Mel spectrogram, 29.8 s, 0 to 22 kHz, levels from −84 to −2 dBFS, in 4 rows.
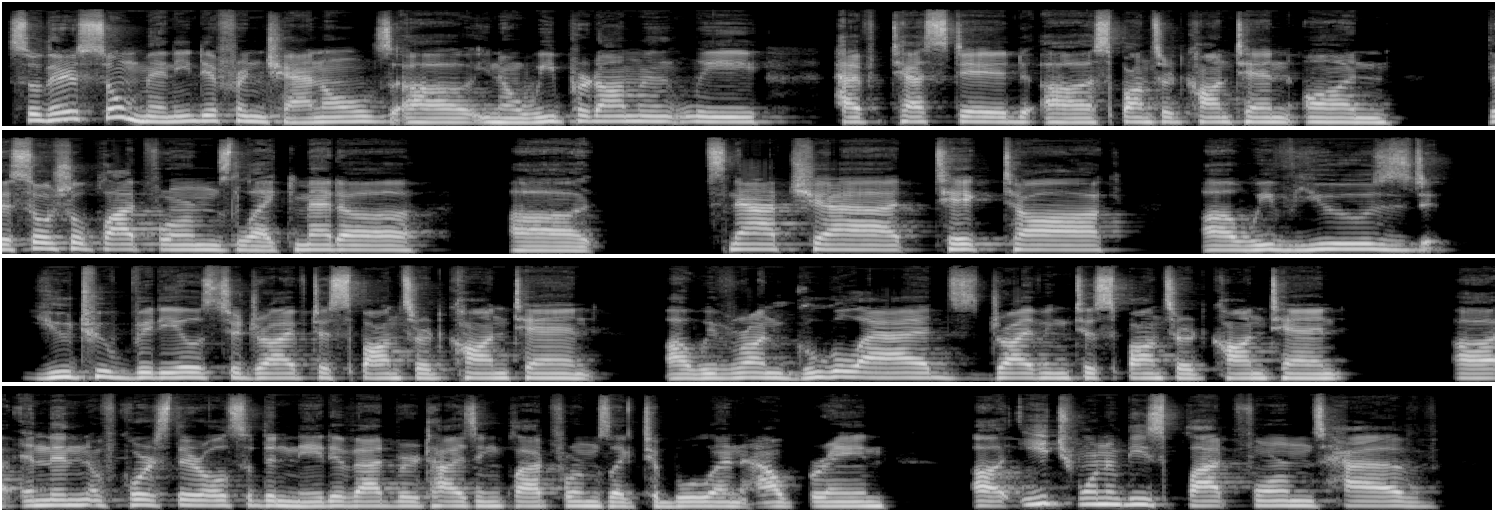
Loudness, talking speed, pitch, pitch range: -19 LUFS, 135 wpm, 150 Hz, 145-160 Hz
